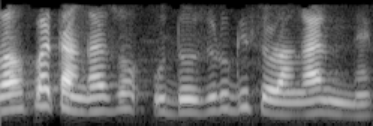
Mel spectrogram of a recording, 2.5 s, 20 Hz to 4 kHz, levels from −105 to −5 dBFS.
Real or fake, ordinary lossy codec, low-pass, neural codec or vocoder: real; MP3, 32 kbps; 3.6 kHz; none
